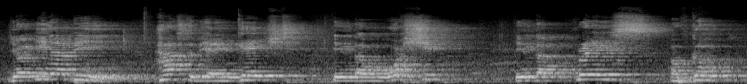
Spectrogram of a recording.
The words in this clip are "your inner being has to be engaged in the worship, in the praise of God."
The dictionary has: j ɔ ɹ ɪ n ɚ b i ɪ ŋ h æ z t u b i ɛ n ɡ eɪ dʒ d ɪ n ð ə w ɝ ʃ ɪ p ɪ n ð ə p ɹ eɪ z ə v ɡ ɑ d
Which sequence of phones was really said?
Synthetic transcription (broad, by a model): j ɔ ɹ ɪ n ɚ b i ɪ ŋ h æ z t u b i ɛ n ɡ eɪ dʒ d ɪ n ð ə w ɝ ʃ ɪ p ɪ n ð ə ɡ ɹ eɪ s ə v ɡ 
